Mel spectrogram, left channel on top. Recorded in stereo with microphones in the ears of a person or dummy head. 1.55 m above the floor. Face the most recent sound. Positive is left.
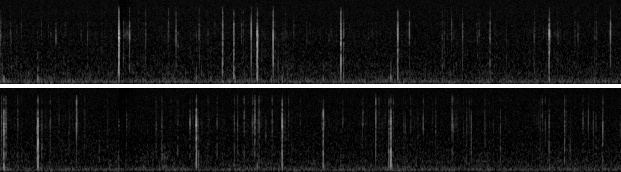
No sound to turn to.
